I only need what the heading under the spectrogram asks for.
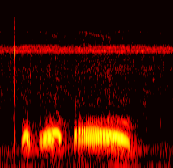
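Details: Spotted dove cooing: two short soft coos followed by a longer drawn-out purring coo, low and mellow, with a steady high electronic whine in the background.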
